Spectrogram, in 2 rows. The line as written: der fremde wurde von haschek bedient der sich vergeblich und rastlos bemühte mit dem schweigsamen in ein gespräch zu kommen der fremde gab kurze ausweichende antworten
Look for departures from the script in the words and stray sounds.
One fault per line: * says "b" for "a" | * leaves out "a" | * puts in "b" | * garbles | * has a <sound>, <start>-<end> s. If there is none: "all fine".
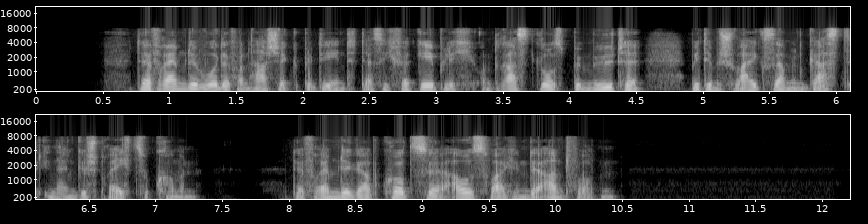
* puts in "gast"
